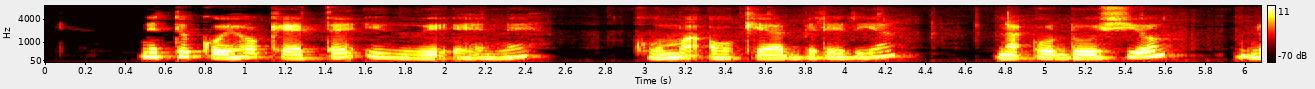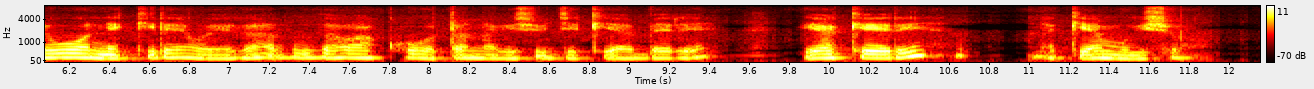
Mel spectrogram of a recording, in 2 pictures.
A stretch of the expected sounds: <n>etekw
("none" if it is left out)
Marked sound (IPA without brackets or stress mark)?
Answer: n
